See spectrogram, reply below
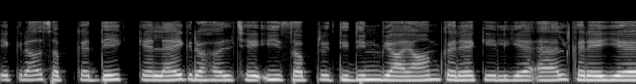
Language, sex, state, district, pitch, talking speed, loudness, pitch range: Maithili, female, Bihar, Madhepura, 205 Hz, 160 wpm, -15 LUFS, 200-215 Hz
